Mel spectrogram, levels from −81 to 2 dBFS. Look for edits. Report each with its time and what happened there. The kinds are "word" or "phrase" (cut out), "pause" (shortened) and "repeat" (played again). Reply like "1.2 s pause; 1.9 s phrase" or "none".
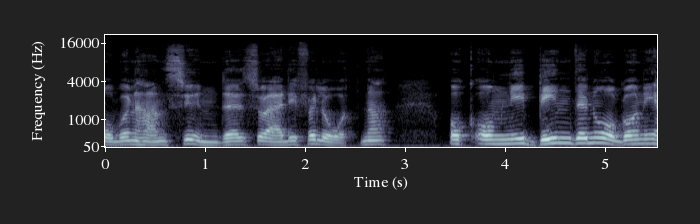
none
